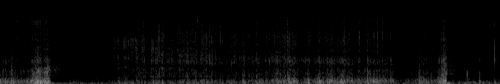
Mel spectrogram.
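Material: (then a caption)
Plastic. Fingertips and nails scratch and rub across the ridged plastic lid of a small, hollow, hand-held oval black plastic shoe shine sponge case, its lid closed over a tan sponge pad, right beside the mic. The result is a close, low-heavy, rough scratching and rustling texture, with louder brushing bursts at the start and near the end.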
